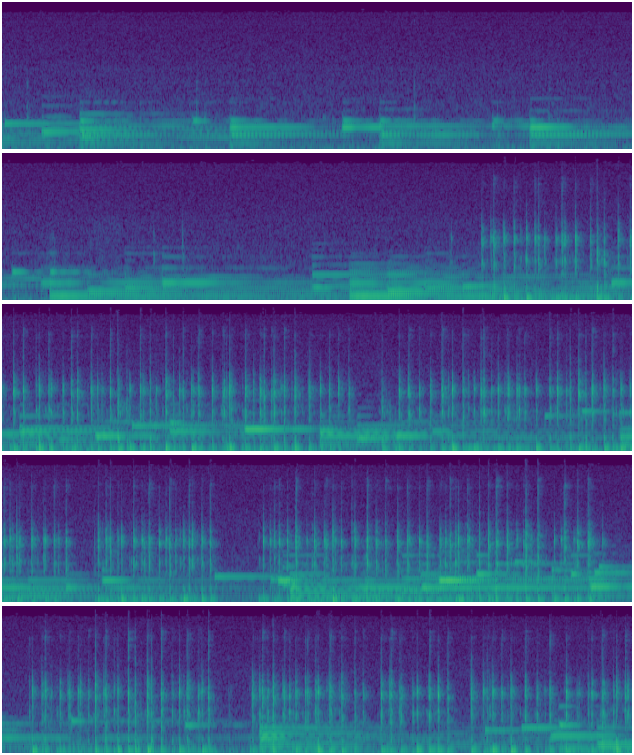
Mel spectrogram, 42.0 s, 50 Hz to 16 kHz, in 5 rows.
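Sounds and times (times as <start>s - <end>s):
soft slow background music: 0.0s - 42.0s
keyboard typing clicks: 14.4s - 33.3s, 34.0s - 42.0s.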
